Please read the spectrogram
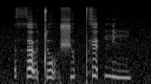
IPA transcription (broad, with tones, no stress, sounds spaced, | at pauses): θ a̰˦˨ ʊ̯ t o̰˦˨ ʊ̯ ʃ ʊ˦ ʔ pʰ ɛ˦ ʔ n i˨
